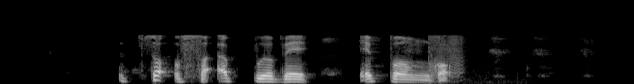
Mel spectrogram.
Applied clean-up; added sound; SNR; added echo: none; Fart; 17 dB; none.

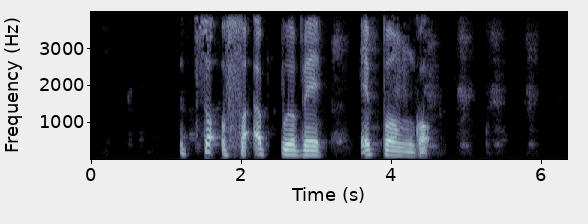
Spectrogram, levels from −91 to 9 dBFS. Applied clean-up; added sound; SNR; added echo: none; none; none; none.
